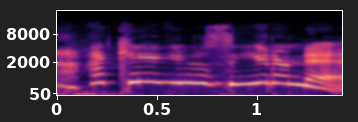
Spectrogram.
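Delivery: put-on high old-person whine.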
